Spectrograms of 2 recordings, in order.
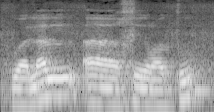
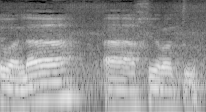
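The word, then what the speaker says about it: وللآخرة: Walal akhiratu itu lam sukun, setelah lam fathah ada lam sukun. Walal yang tengah-tengah itu adalah lam. Walal akhiratu. Tadi baca wala akhiratu.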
